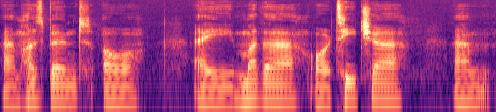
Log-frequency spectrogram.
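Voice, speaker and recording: A man's voice: mid-range voice, flat delivery, takes it slowly, a bit bright, dry recording. A young man from Nigeria chatting as a podcast guest, easygoing, with many ums and restarts. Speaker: guest singer. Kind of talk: casual podcast chat.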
